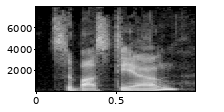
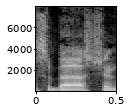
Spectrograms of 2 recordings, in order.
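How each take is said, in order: First: The name is said the Spanish way. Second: The name is said the English way. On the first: It respects how the name is really written. "that is with the accent, uh, that we should pronounce it that way" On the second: It ignores how the name is really written. "everybody else can call you Sebastian"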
